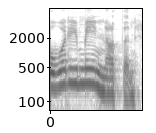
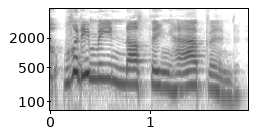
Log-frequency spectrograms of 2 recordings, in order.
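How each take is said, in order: First: Said in the usual way. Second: Louder, disbelieving demand; incredulous outburst. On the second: Retold or imitated. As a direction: blurt it out in shocked disbelief. Incredulous retort to friend.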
